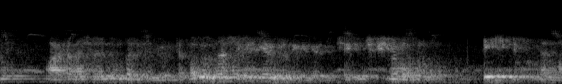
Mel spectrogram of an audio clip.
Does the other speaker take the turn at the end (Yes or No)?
No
